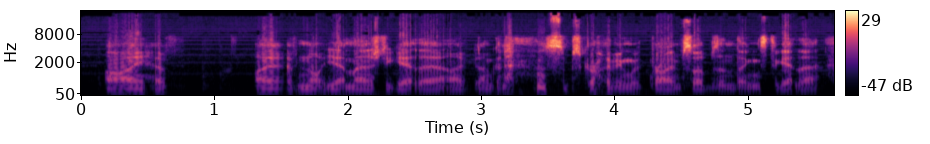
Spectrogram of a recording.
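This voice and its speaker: Over music in the background, a man with a very deep, low pitch talks at a fairly quick pace with fairly even intonation. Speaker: co-host. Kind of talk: casual chat. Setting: live stream.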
